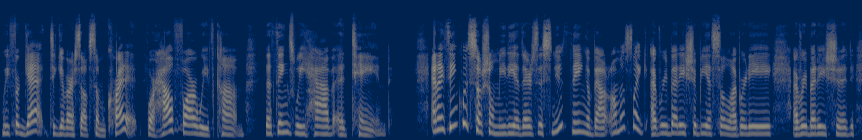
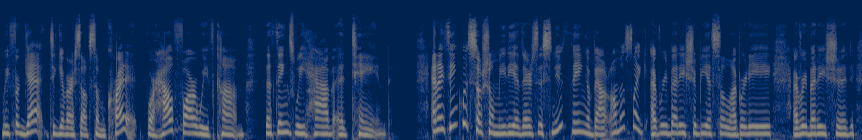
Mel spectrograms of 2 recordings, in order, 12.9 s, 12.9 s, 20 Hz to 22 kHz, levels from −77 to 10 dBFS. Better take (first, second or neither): second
